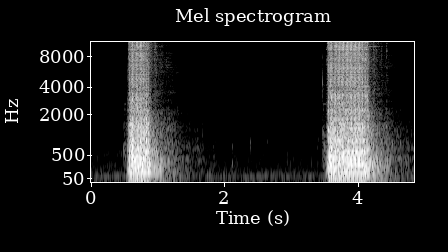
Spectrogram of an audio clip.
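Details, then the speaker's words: SHP series spreader trough vibrator powered directly from a jump box for testing: two short, hard bursts of loud buzzing rattle, shaking strongly enough to knock off a clip; vibrator working normally. "So, again, it's going to get really loud because the vibrator is right on the inside here. on the on the trough."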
